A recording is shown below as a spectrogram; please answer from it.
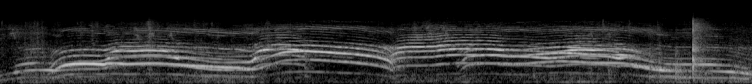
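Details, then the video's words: Cats fighting with loud, close yowls in repeated arching swells, each rising then sagging, nearly continuous for seven seconds, ending with a sharp click. "Cats Fighting with real sound"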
